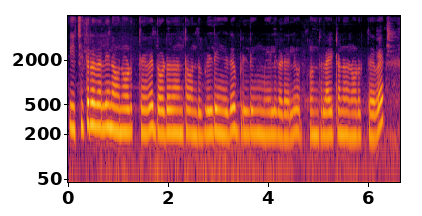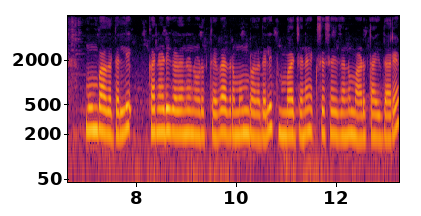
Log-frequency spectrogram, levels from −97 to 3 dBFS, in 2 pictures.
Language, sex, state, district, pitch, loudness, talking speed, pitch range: Kannada, female, Karnataka, Bijapur, 210 Hz, -18 LUFS, 100 wpm, 200-220 Hz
